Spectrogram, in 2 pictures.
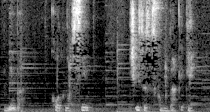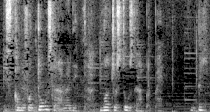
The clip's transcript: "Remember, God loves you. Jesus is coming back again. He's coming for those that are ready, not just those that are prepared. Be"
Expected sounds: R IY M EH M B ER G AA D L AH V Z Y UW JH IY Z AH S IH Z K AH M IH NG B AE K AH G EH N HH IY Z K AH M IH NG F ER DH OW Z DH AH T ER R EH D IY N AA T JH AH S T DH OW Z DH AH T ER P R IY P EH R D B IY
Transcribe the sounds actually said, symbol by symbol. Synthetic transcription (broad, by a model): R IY M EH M B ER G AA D N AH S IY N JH IY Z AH S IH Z K AH M IH NG B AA K AH G EH N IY S K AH M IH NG F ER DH OW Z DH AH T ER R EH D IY N AA T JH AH S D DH OW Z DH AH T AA P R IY P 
